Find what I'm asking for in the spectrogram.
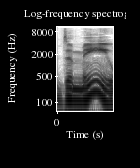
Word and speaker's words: Demi: However you pronounce her first name, Moore, is turning 55. – Yeah, Demi, that's right.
